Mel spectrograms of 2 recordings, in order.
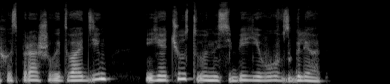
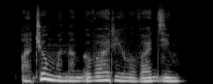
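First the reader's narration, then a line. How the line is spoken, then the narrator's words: Hoarse, fearful question. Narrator (Russian): Спрашиваю хрипло, потому что боюсь узнать правду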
